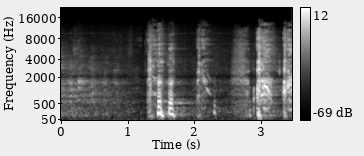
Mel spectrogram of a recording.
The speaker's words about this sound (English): I need to cough and I've been sick a lot. Anyway, no corona, negative, but I'm positively negative.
